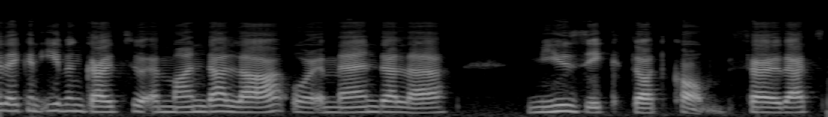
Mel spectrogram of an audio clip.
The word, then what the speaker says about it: Amandala: which is my surname so it's amandala and uh and I like it sounds like Mandela or you know so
